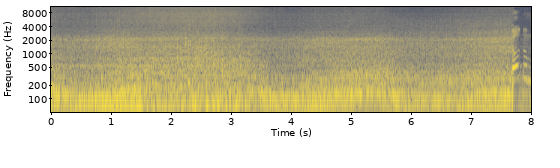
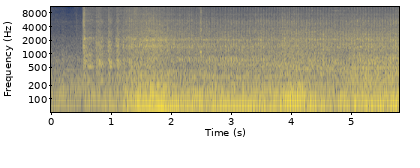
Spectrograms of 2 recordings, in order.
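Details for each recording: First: Mitsubishi Pajero Full 3.2 4M41 diesel at idle before the external belts were replaced: a thin, steady, high squeal from the AC and alternator belts over the engine rumble. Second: Mitsubishi Pajero Full 3.2 diesel 4M41 after replacing external alternator and A/C belts that squealed: cranks, catches and settles into even idle with no squeal over the clatter; belts now quiet.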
